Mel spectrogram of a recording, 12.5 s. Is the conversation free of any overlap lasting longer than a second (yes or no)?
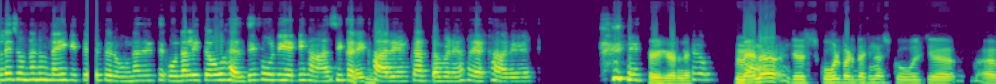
yes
